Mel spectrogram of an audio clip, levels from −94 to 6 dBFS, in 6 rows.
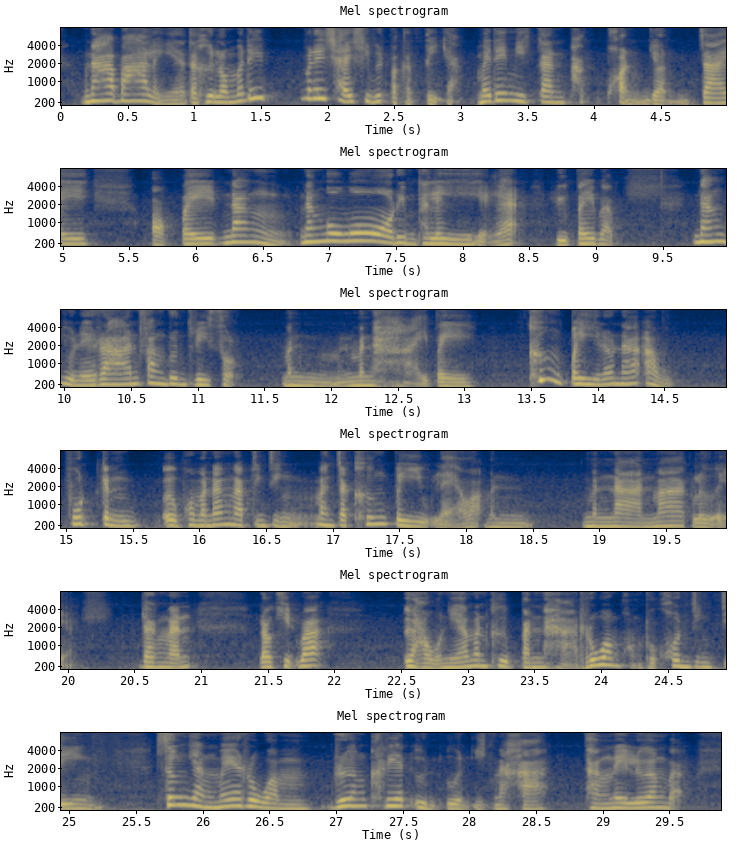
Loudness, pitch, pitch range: -21 LUFS, 195 Hz, 165-230 Hz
